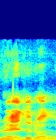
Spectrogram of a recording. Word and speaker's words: read: 얘는 당연히 레드라고 읽어야 되겠죠, 레드.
